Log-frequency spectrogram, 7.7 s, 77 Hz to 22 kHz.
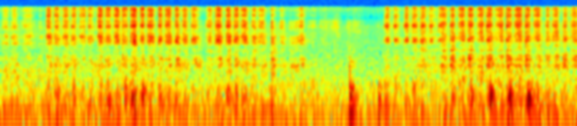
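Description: A dark blue wooden colored pencil, held in one hand, rubs and scratches across a thin white paper sheet printed with a mandala, lying flat on a dark table while the other hand holds the sheet. Quick, steady back-and-forth strokes make a bright, papery scratching with a brief lull just before the 5-second mark, then the rapid coloring resumes.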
